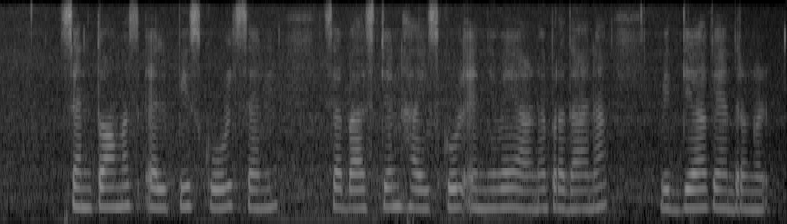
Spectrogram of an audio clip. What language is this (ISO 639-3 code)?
mal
